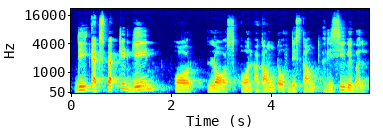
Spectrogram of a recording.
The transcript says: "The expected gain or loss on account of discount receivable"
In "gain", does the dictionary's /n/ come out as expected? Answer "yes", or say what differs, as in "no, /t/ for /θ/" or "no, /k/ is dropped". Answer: yes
